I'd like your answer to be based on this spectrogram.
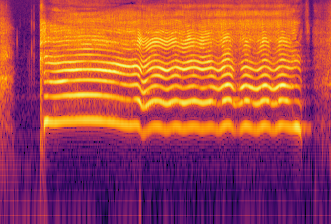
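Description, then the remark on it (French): A single high-pitched glam metal scream by a male metal singer, held for about two and a half seconds, loud, starting steady and then breaking into a wavering vibrato before cutting off. “qui revient à, ses amours glam et nous fait donc ses, plus purs cris de, de glamouze”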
